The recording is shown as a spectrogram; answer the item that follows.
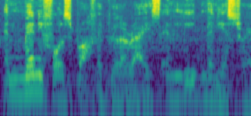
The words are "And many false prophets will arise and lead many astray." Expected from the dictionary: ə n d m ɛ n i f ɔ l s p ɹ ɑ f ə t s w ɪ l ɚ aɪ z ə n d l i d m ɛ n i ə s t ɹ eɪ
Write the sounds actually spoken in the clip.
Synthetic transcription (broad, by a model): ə n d m ɛ n i f ɔ l s p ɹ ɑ f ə t w ɪ l ɚ aɪ z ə n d l i d m ɛ n i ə s t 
